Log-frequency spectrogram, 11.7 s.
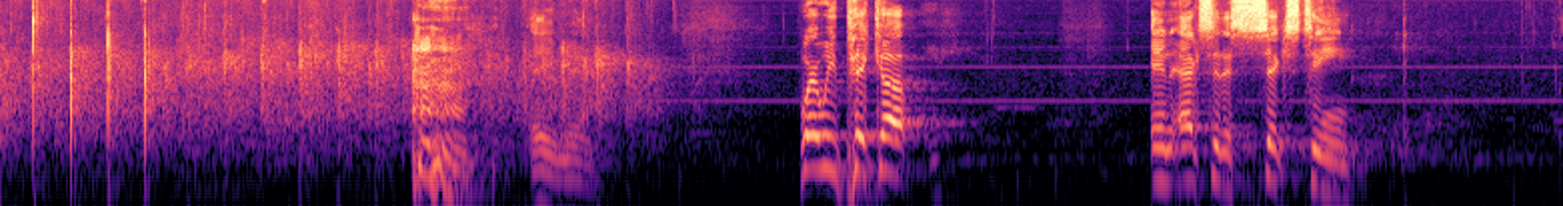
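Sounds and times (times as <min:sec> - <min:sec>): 
audience hand clap: 0:00.0 - 0:05.2
speech: 0:03.2 - 0:04.6, 0:06.0 - 0:07.0, 0:08.6 - 0:10.2.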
